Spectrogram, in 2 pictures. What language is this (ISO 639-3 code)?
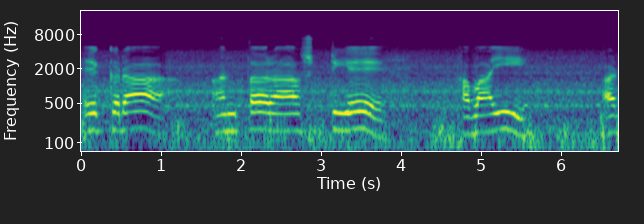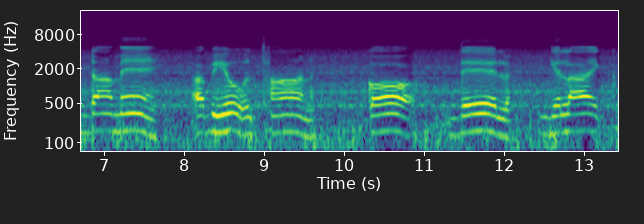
mai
